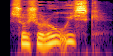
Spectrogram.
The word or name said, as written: sociologisk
